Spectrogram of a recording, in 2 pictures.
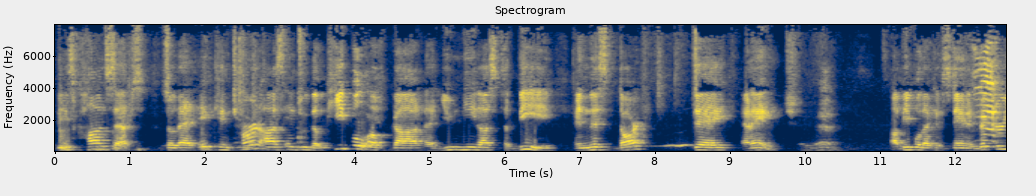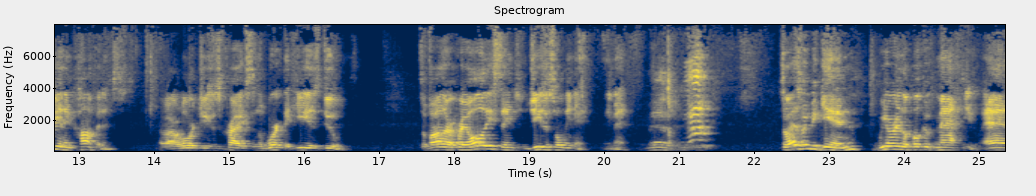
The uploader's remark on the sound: Sermon preached on January 8, 2023 at Living Water United Brethren in Christ Church in Winchester, VA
